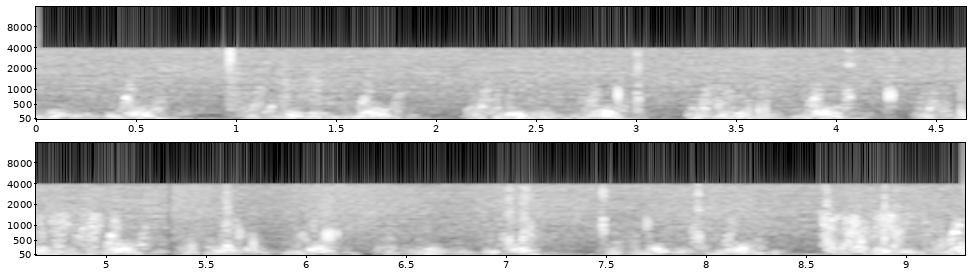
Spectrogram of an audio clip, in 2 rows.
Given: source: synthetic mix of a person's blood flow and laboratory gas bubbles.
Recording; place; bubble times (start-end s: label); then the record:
Doppler ultrasound of blood flow; precordium
2.88-2.95 s: bubbles
2.99-3.05 s: bubbles
3.30-3.68 s: bubbles
4.04-4.10 s: bubbles
4.23-4.32 s: bubbles
4.58-5.00 s: bubbles
5.58-5.79 s: bubbles
6.00-6.20 s: bubbles
6.99-7.16 s: bubbles
7.46-7.51 s: bubbles
7.69-7.74 s: bubbles
7.92-8.02 s: bubbles
8.54-9.02 s: bubbles
9.08-9.21 s: bubbles
From the record:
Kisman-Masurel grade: 232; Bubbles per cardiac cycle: several, 3 to 8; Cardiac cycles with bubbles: 50 to 99%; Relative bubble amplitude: moderate (0.250 to 0.450); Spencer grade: 3 (all of the cardiac periods contain showers or single bubble signals, but not dominating or overriding the cardiac motion signals); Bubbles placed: only in the low amplitude regions of the cardiac cycle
